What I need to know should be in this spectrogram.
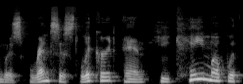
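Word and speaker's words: Rensis Likert: to say and you now know the proper pronunciation of the guy's name. His name was Renis Lickard.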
